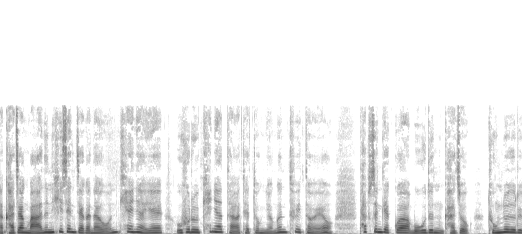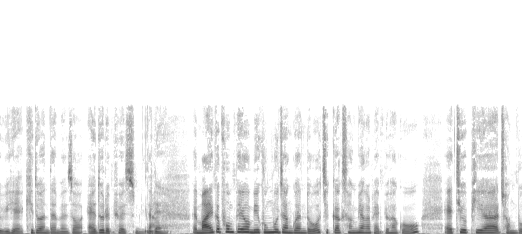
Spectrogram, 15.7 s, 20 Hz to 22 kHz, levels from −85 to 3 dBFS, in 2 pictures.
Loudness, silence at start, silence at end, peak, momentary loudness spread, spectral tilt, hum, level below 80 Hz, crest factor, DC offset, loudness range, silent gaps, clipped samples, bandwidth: -32 LUFS; 0 s; 0 s; -14 dBFS; 10 LU; -5.5 dB/octave; none; -62 dBFS; 18 dB; under 0.1%; 4 LU; none; under 0.1%; 12.5 kHz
